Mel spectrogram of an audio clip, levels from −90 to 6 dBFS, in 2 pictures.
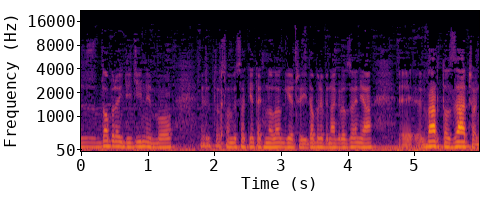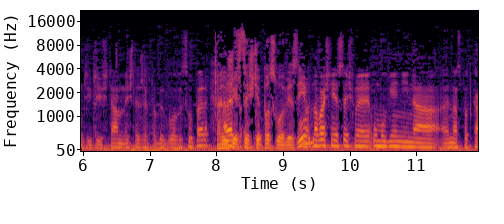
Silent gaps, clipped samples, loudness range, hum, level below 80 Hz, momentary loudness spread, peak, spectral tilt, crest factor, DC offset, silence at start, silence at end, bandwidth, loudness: none; under 0.1%; 6 LU; none; -38 dBFS; 11 LU; -8 dBFS; -6.5 dB/octave; 18 dB; under 0.1%; 0 s; 0 s; 13.5 kHz; -26 LUFS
